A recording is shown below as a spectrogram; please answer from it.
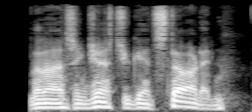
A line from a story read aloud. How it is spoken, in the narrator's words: the man said dryly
